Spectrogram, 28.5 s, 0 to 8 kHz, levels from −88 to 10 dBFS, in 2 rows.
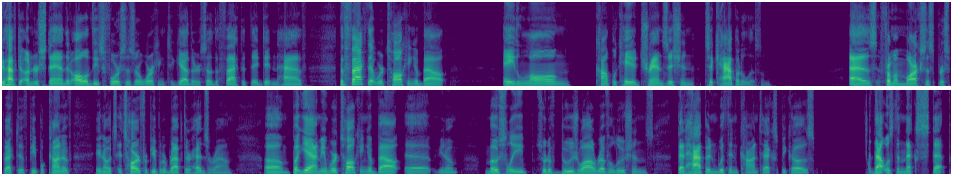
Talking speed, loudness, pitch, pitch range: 160 wpm, -25 LUFS, 135 Hz, 120-145 Hz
